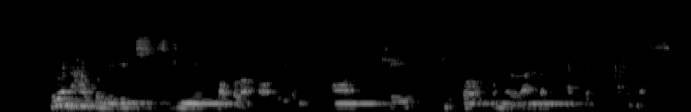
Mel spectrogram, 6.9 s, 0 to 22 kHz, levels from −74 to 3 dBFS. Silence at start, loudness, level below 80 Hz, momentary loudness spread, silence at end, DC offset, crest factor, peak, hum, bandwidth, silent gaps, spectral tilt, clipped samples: 0.5 s; -44 LUFS; -82 dBFS; 22 LU; 0.25 s; under 0.1%; 18 dB; -26 dBFS; none; 6.8 kHz; 3.13-3.30 s, 4.22-4.36 s, 6.04-6.14 s; -6 dB/octave; under 0.1%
